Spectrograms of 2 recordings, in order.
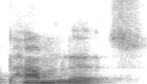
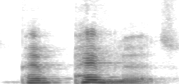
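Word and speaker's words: Pimblett: Is it Pimlet or Pamlet? Pimlet.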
